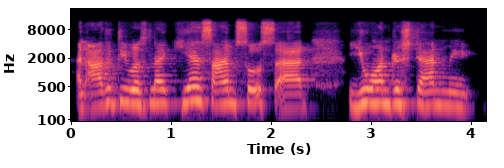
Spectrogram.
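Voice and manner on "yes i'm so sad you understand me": higher, slow, a touch of sorrowful relief; mock sad relief. Aditi telling the Lord she feels understood, slow and higher. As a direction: lean into being understood, lightly.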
